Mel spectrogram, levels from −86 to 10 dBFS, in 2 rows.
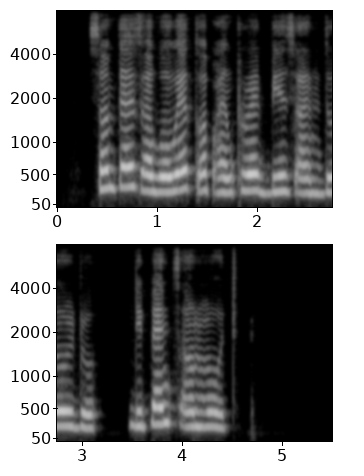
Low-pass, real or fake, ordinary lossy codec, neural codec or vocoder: none; fake; none; codec, 16 kHz, 1 kbps, FunCodec, trained on LibriTTS, 50 frames a second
